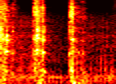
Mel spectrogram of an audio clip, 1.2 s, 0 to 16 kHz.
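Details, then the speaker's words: Man coughing while riding a dirt bike on a hard enduro trail climbing toward 9,700 ft; recurring cough throughout the trip; three short harsh cough bursts in just over a second over engine and wind noise. "this is I got that cop this whole trip every every ride I'd have a little coffin's bat"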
